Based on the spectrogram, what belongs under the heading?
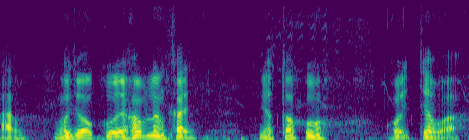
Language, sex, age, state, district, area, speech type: Santali, male, 30-45, West Bengal, Paschim Bardhaman, rural, spontaneous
